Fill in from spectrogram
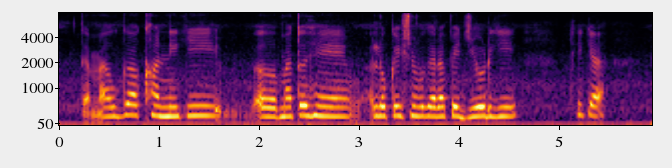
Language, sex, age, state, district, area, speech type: Dogri, female, 18-30, Jammu and Kashmir, Kathua, rural, spontaneous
